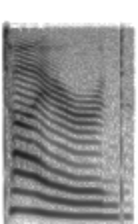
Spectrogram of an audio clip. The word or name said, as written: tired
